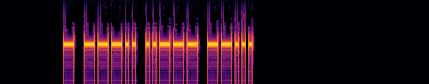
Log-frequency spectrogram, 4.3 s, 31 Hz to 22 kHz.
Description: Morse code, heard as a keyed tone, about 34 wpm, 700 Hz. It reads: T827
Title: Numbers - Contest Style - 4-Digit 35wpm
